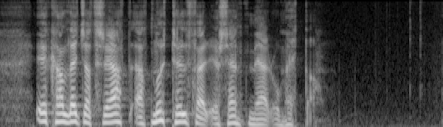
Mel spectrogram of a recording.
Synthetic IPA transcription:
eːɡkʰanlɛt͡ʃːat̪ʰɾæːt̪æt̪nʊt̪ʰːɪlfɛɾɛɹsɛn̥t̪mæːɹʔʊmhɛht̪ʰa̰

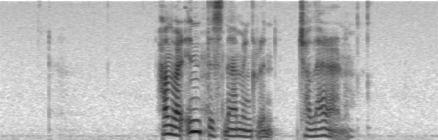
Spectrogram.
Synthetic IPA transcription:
hɑnʋɑːɹʔɪnt̪əsnæːmɪŋɡɹʏ̰n | t͡ʃaːlæːɹæ̰ɳə̰

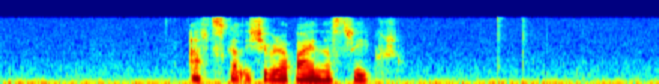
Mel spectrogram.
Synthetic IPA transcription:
ʔal̥t̪skalʔɪçːɪʋɛːɾabajnast̪ɾiːkʊ̥ɹ̥

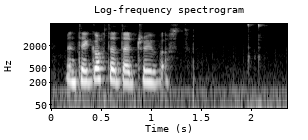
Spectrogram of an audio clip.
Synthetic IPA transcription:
mɛnt̪ʰɪɡɔt̪ːat̪̚d̪ɛæːʈʰɾʉːʋast̪

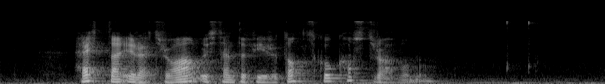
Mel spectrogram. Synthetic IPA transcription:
hɛht̪aʔɛːɾajt̪ɹɔːʊjst̪ʰɛnt̪əfiːɾɪd̪ɔn̥skʊkʰɔst̪ɾɔ̰ːʋʊnʊn

